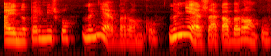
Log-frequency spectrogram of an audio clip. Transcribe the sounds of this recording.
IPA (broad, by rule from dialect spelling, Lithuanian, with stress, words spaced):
ɐɪˈnʊ pʲɛr ˈmʲiːʃkuː ˈnʊ ˈnʲeːr bɐˈroːŋkuː ˈnʊ ˈnʲeːr ˈsɑːkɐ bɐˈroːŋkuː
